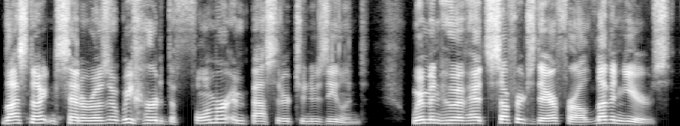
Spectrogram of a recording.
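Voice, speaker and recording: A woman playing a firm, sharp-witted suffragist attorney of 1911, arguing with pointed retorts in a radio play. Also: lowish voice, lively intonation, fairly quick, clean tone, no echo, clean studio sound, close to an everyday voice. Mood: indignant, pointed. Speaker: debate guest. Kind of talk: pseudo-radio play, argumentative debate.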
